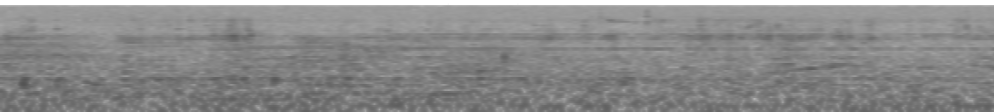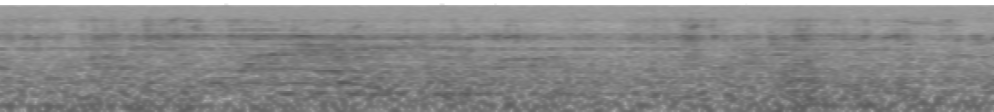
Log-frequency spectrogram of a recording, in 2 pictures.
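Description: Soldiers' weapons clash faintly in a distant skirmish.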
